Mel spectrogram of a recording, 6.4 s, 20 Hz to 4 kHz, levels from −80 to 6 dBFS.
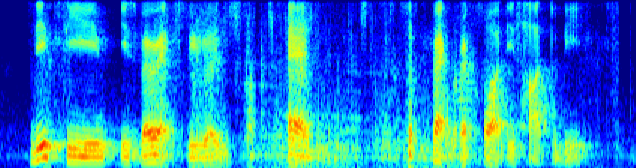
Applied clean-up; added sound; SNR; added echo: neural separator model SepFormer DNS4.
